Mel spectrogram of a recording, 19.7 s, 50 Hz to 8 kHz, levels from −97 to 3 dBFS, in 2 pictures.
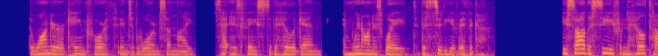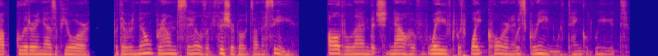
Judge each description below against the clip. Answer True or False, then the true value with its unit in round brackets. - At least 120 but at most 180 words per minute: False (200 wpm)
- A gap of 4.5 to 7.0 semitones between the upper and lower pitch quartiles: False (2.4 semitones)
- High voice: False (175 Hz)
